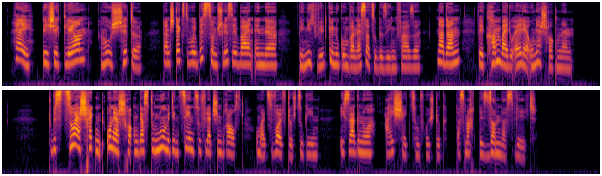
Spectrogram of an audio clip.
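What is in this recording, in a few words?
german female kid character; voice demos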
